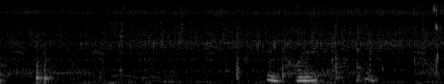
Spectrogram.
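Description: Ginger-garlic paste and a little chilli frying with chicken in a pan, giving a faint steady sizzle with a few soft stirring knocks and scrapes, low in level and with no voice.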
